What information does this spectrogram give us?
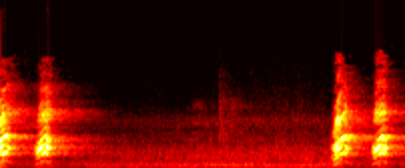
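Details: A raven, a species of Australia, Oceania and South-East Asia, gives two pairs of harsh, nasal, rasping calls, one at the start and one after a two-second pause, with quiet background between.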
